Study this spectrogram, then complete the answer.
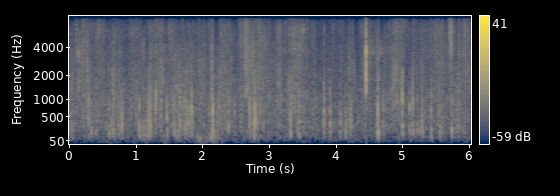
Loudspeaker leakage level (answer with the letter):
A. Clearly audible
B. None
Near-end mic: B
